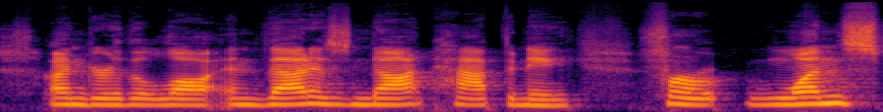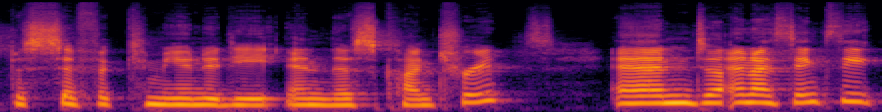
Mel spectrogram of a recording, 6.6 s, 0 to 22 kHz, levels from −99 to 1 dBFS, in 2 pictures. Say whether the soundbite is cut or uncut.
uncut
